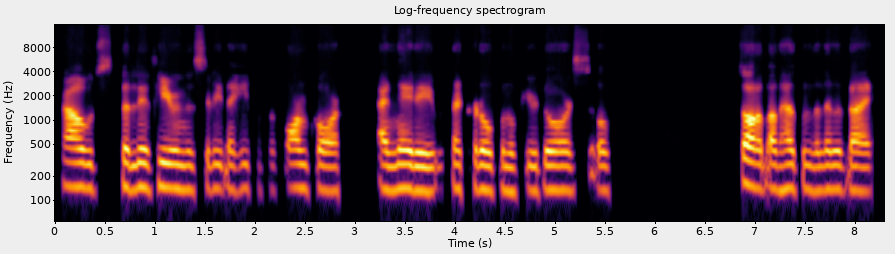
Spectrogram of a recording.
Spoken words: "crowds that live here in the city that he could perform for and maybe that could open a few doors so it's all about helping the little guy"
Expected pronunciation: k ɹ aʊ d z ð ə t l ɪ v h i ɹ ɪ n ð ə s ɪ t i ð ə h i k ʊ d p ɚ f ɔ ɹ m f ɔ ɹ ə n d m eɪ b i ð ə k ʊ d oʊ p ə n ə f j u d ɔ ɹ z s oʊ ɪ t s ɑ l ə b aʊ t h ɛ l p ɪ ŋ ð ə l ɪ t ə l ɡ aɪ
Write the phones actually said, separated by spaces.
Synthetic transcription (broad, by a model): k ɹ aʊ d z ð ə t l ɪ v h i ɹ ɪ n ð ə s ɪ t i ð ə h i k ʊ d p ɚ f ɔ ɹ m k ɔ ɹ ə n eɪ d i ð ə k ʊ d oʊ p ə n ə p j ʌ d ɔ ɹ z s oʊ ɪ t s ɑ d ə b aʊ t h ɛ l p ɪ ŋ ð ə l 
